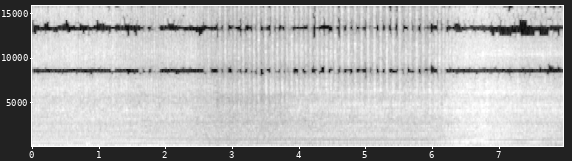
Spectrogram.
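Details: 1974 US-made Mercury 4 hp single-cylinder two-stroke outboard, revived after long storage, running in a test tank after reassembly: even, buzzy drone at steady speed with a small swell near the end, runs like a top; normal running.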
